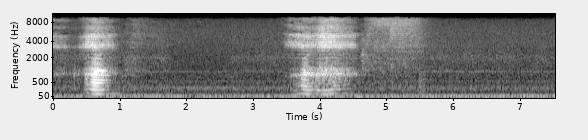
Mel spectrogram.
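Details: Two rough, rattling sleep snores on in-breaths a few seconds apart over a low room hum, recorded with the SnoreLab app.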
